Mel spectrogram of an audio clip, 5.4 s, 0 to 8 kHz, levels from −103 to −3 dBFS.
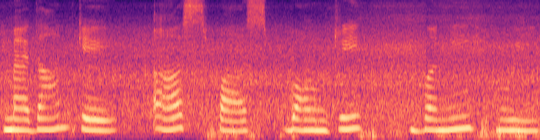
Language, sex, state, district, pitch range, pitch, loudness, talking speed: Hindi, female, Madhya Pradesh, Dhar, 220-245 Hz, 230 Hz, -15 LUFS, 80 wpm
